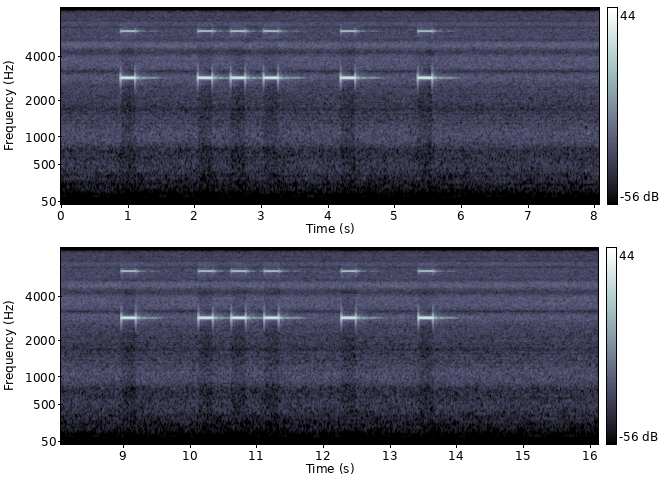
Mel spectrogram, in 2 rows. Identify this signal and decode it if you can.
Beep code, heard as a piezo beeper, played twice, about 2850 Hz, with room echo. 1-3-1-1. In Phoenix BIOS tables: memory refresh test failure.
